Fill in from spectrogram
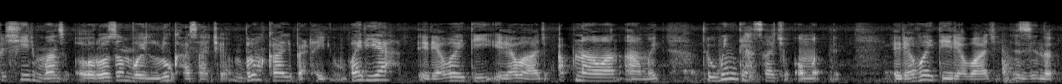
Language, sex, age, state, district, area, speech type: Kashmiri, male, 45-60, Jammu and Kashmir, Srinagar, urban, spontaneous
